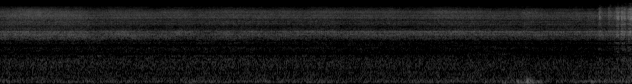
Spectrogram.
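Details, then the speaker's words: Accucraft Caradoc 0-4-0T live steam garden locomotive, gas tank being filled from canister with valve off: steady even high hiss of gas flowing in, normal filling until it squirts at the valve side when full. "and then basically just press the two together and you should start hearing the tank fill now when it starts squirting at the side of the valve which we'll see in a moment"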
